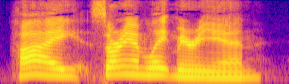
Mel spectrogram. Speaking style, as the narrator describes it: With a sheepish grin, she called out

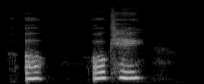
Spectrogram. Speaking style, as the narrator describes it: I stammered

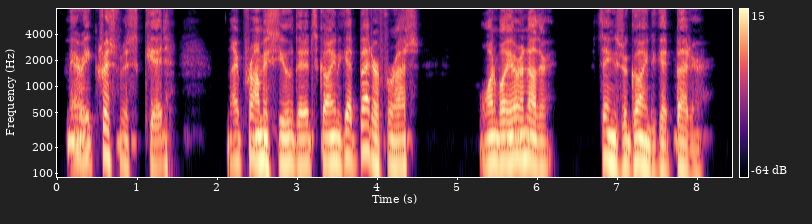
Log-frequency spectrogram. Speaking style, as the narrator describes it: rasped

